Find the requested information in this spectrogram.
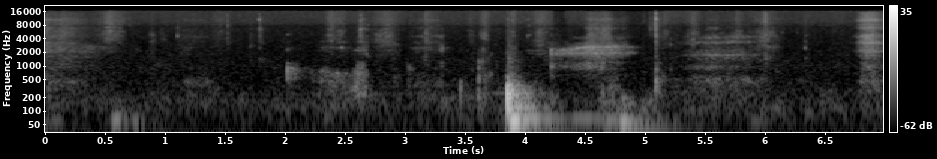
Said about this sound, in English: No, I'm wiping my hands off because all those trophies were dirty as shit, dude.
